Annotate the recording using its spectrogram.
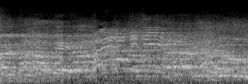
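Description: Several voices of onlookers talking and calling over one another, in a large hall.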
